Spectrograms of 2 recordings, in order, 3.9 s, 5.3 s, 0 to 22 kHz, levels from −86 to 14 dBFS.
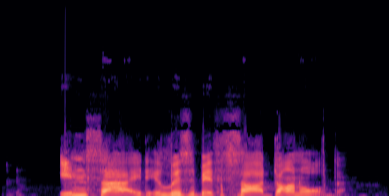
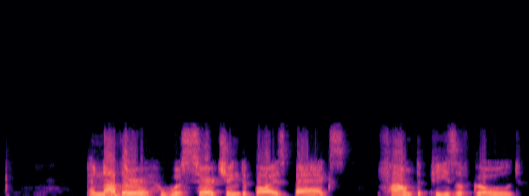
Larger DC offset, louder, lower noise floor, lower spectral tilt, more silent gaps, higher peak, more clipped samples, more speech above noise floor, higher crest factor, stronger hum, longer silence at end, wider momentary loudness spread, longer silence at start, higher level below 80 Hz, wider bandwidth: neither; about the same, -15 LUFS vs -14 LUFS; second, -57 dBFS vs -62 dBFS; about the same, -5 dB/octave vs -4.5 dB/octave; neither; about the same, 0 dBFS vs -2 dBFS; neither; second, 42 dB vs 48 dB; about the same, 16 dB vs 14 dB; neither; first, 0.5 s vs 0.15 s; about the same, 7 LU vs 8 LU; second, 0.6 s vs 0.9 s; first, -48 dBFS vs -58 dBFS; first, 9.6 kHz vs 8 kHz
